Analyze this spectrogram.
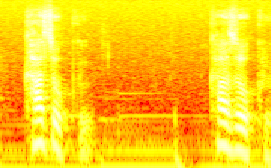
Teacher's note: avec un accent qui va retomber dès le deuxième mola, donc qui est haut sur le premier, puis bas sur le deuxième, et qui reste bas tout le long du mot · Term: Atama Daka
